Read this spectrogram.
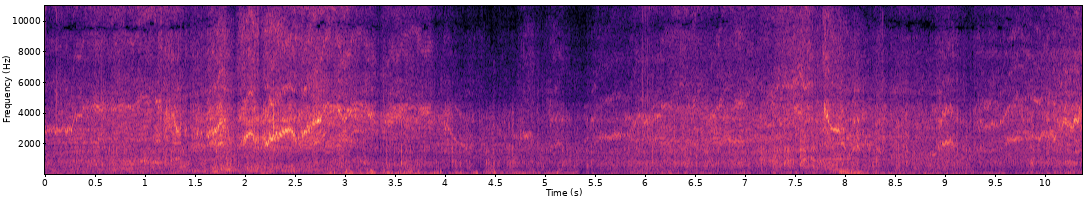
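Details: Arrma Kraton 4S RC truck doing track laps: over rough track and tyre noise a thin, wavering high whine rises with throttle; owner suspects a bad bearing or gear.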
